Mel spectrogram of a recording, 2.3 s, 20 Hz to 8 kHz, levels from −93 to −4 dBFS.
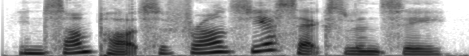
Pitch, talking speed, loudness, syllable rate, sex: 200 Hz, 155 wpm, -18 LUFS, 5.2 syllables/s, female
